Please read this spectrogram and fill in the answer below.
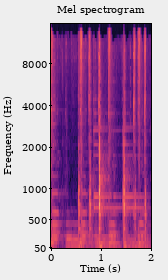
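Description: Chef's knife finely mincing white Japanese leek (negi) on a cutting board: a quick run of knife taps, several a second, the sharpest about a second in, over background music.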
